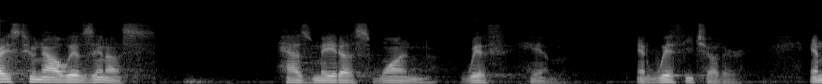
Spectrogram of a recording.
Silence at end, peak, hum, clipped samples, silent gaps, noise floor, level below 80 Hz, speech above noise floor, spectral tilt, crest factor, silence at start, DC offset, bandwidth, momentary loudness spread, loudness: 0 s; -4 dBFS; none; under 0.1%; none; -63 dBFS; -52 dBFS; 39 dB; -7.5 dB/octave; 24 dB; 0 s; under 0.1%; 8.4 kHz; 23 LU; -25 LUFS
